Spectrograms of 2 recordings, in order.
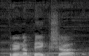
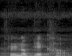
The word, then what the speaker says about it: Trinapeksha: Technically, if you were to sing as a authentic person from Bengal would sing it, then you would say Trinapekha, because they don't pronounce the sha in the ksha.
